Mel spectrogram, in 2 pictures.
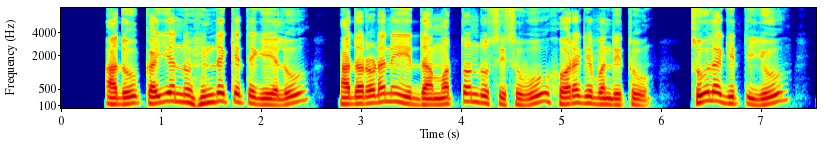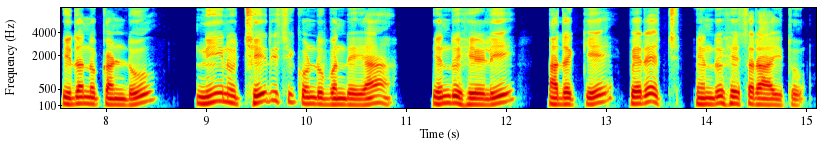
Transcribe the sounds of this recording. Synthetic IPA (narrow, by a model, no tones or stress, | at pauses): ɐd̪ukɐjːɐnːuɦind̪ɐkːe̞t̪eɡɛjɐlu | ɐd̪ɐɾɔɽɐne̞jid̪ːɐmɐt̪ːo̞nd̪usisuʋuhɔɾɐɡe̞bɐnd̪it̪u | suːlɐɡit̪ːiju | id̪ɐnːukɐɳɖu | niːnut͡ʃʰe̞ːd̪isiko̞ɳɖubɐnd̪ɛja | e̞nd̪uɦe̞ːɭi | ɐd̪ɐkːe̞peɾet͡ʃ | e̞nd̪uɦɛːsɐɾaːjit̪u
